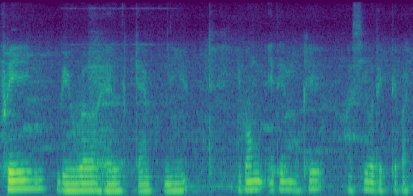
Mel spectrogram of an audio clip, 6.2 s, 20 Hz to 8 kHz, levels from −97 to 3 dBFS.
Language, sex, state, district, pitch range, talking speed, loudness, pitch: Bengali, male, West Bengal, Jhargram, 105-125 Hz, 115 wpm, -22 LUFS, 115 Hz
